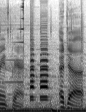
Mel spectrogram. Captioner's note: car horn honks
